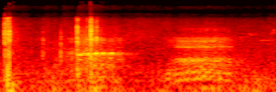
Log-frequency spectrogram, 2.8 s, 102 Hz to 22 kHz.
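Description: Sheep bleat in a 1960 western rangeland setting: a few wavering cries near the end, after brief clattering and creaking sounds, with no talking.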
